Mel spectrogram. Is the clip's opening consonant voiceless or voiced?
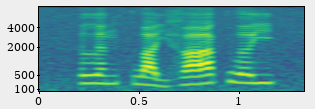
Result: voiced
